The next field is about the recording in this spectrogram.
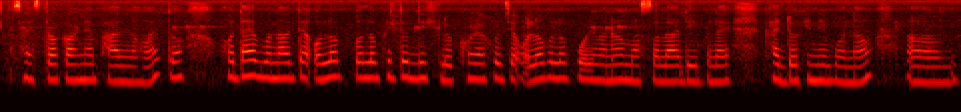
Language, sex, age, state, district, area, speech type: Assamese, female, 30-45, Assam, Nagaon, rural, spontaneous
